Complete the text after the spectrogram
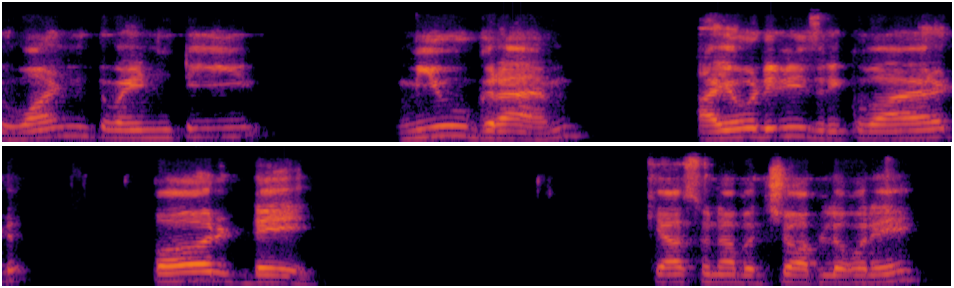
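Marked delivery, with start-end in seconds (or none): none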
